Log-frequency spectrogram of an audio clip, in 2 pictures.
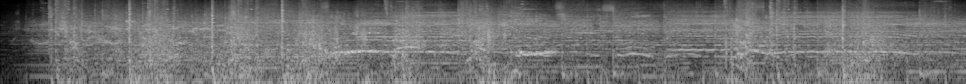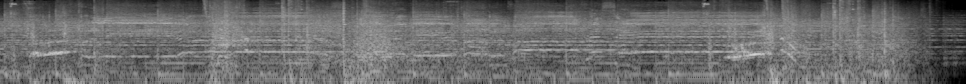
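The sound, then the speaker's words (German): Video game explosions go off one after another in battle amid a dense, continuous roar of crashing and crumbling debris, as particle effects break apart and collapse; loud, with no talking. “und alles explodiert und Partikeleffekte überall drumherum sind, die teilweise auch physikalisch korrekt zerbrechen und in sich zusammenfallen.”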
